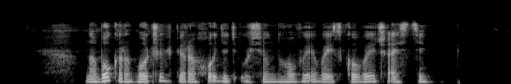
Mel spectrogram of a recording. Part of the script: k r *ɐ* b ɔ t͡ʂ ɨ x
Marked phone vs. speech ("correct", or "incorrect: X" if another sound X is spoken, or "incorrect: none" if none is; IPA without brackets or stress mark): incorrect: a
